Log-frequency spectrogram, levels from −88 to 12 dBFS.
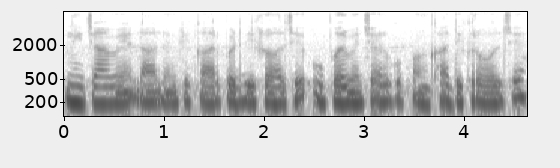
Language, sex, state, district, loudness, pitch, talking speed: Maithili, female, Bihar, Vaishali, -31 LUFS, 185 Hz, 195 wpm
